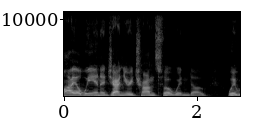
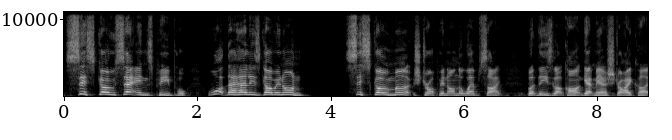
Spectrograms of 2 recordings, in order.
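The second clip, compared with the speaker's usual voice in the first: outraged; 5 semitones higher, 9 dB louder than usual. Real, not acted. Outraged at merch drop.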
